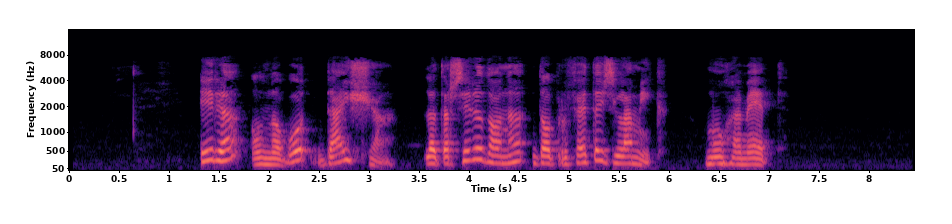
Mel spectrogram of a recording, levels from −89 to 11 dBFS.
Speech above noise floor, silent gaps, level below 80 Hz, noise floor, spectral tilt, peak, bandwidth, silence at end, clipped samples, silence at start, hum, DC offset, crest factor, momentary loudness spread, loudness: 48 dB; none; -62 dBFS; -70 dBFS; -5 dB/octave; -6 dBFS; 8 kHz; 1.45 s; under 0.1%; 1.3 s; none; under 0.1%; 18 dB; 9 LU; -23 LUFS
